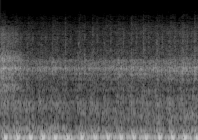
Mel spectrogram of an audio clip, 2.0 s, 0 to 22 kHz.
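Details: Yamaha YBR125 (5VL engine) after a fix for its inherent timing chain noise. At idle there is an even, steady single-cylinder thump of about seven or eight beats a second, with no chain slap or rattle; it runs healthy.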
